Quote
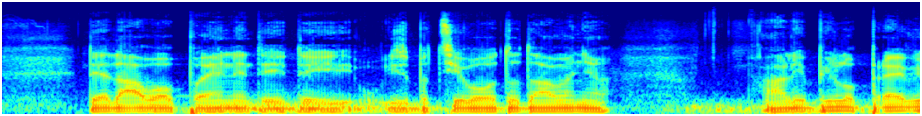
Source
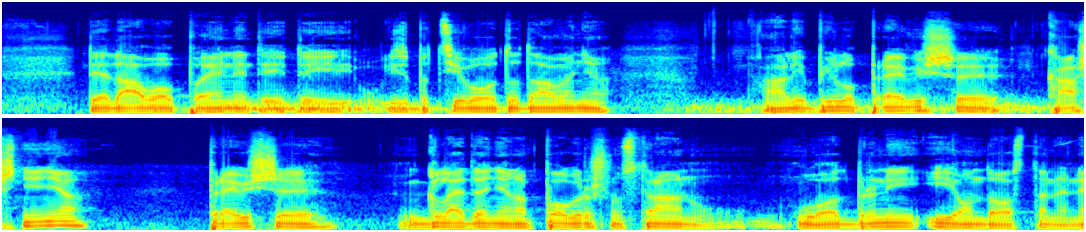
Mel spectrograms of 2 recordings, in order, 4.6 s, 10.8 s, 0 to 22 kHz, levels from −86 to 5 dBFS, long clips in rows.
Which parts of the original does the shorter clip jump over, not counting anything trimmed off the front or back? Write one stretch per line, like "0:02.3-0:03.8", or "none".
none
